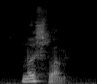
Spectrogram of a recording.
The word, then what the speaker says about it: Muslim: And Muslim has morphed to a more proper pronunciation, Muslim.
